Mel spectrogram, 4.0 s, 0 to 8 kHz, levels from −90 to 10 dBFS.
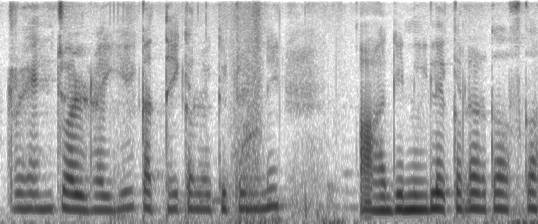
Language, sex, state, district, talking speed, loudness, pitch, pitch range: Hindi, female, Bihar, Gopalganj, 225 wpm, -17 LUFS, 205 Hz, 200-210 Hz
